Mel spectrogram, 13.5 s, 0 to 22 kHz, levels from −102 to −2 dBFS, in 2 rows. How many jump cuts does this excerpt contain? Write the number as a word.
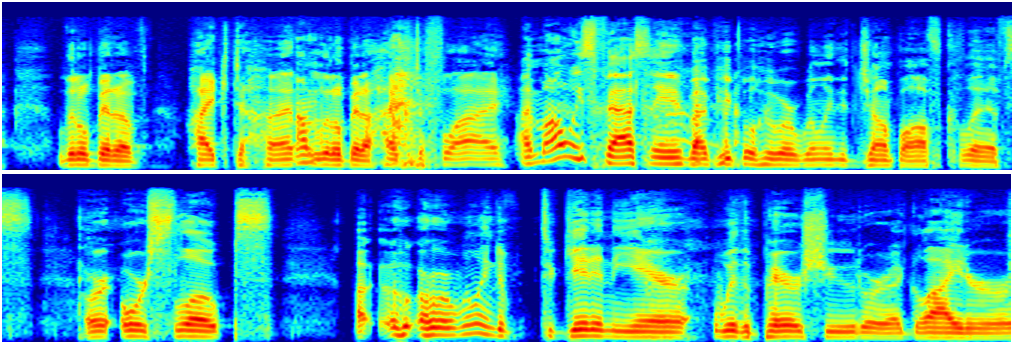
zero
